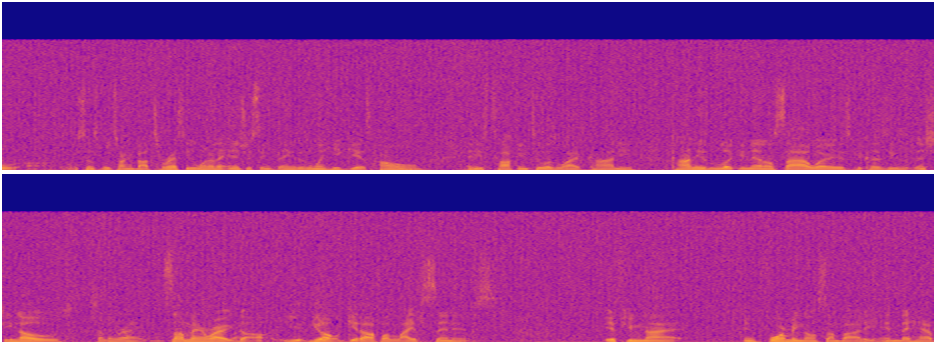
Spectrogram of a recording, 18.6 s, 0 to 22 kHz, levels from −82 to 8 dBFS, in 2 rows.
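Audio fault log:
Throughout, unreliable data bit: there's a steady crackly fizz riding along with the speech and carrying right on through the pauses. One data line is flaky, so its bit flips at random, and every flip lands as a same-sized spike of about -15 dBFS.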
